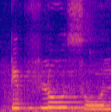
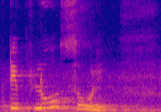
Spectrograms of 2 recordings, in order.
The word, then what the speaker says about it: typhlosol: Spiral और scroll wall present है, जिसको हम टिफ्लोसोल भी कहते हैं। इट is also called as टिफ्लोसोल। TYPHLOSOL, ठीक है स्टूडेंट्स, स्पेलिंग आप देख लेना। TYPHLOSOL, टिफ्लोसोल।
